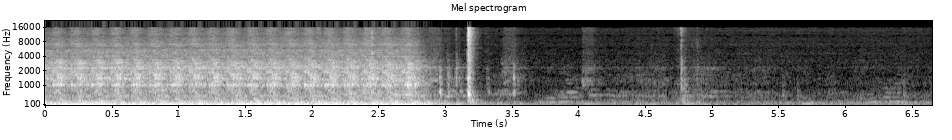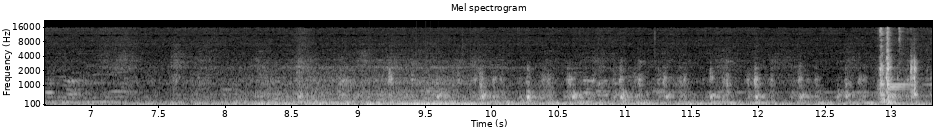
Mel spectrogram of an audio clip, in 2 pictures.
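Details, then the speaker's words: Isuzu Panther Miyabi diesel after engine overhaul cranking steadily about three seconds without firing; glow plugs got no power despite the relay switching on, and fuel had drained back to the tank; no start from dead glow plugs. "masalah ternyata adalah busi pemanasnya itu gak ada setrumnya jadi walaupun di tombol relnya on itu enggak ada setrumnya"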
